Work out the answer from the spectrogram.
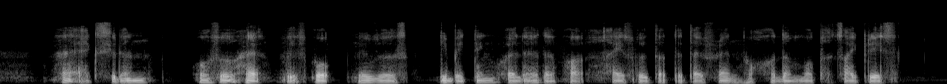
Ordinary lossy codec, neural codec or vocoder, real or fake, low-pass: none; codec, 24 kHz, 0.9 kbps, WavTokenizer, medium speech release version 1; fake; 7.2 kHz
